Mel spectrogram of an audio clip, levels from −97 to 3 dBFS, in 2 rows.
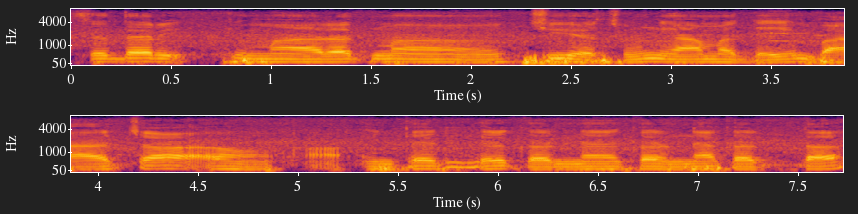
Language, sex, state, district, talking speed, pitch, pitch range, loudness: Marathi, male, Maharashtra, Gondia, 75 wpm, 110 Hz, 105-120 Hz, -16 LUFS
